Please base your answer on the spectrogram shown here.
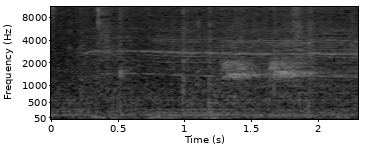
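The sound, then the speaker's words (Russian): Faint bird calls outdoors on a morning in Santa Cruz: a few harsh, cawing notes over low steady background hiss, with a thin continuous buzz running underneath. “Да, друзья, утро, Санта-Крус. Птички поют, электропила где-то жужжит.”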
